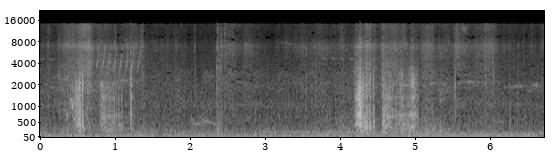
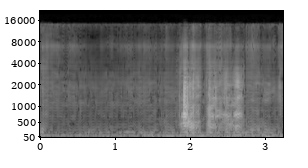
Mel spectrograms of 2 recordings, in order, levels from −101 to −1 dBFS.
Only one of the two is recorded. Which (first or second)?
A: first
